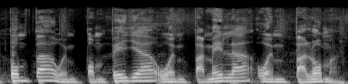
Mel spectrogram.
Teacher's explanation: Me gusta el fonema P. Oclusivo, bilabial, sordo.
